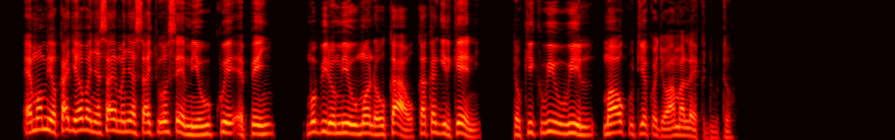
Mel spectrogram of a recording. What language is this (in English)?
Luo (Kenya and Tanzania)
